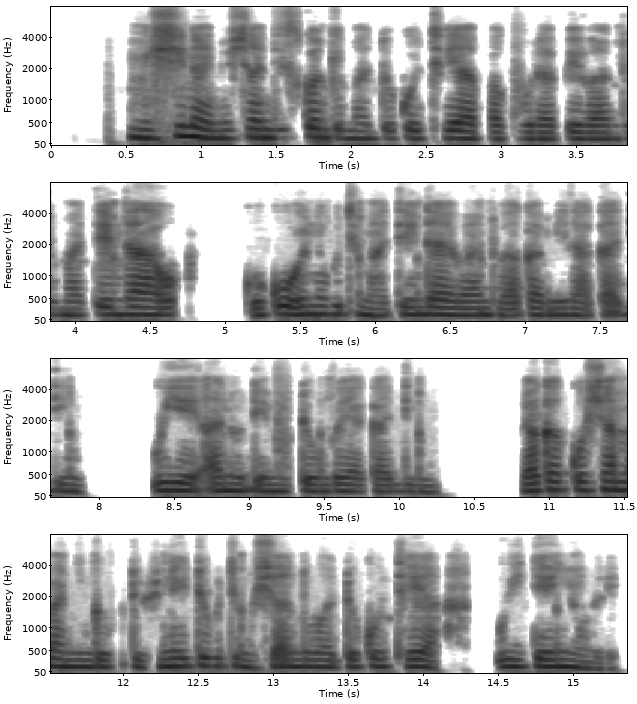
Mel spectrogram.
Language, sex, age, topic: Ndau, female, 18-24, health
